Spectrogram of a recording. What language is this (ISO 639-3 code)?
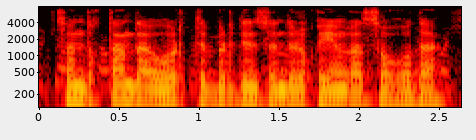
kaz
